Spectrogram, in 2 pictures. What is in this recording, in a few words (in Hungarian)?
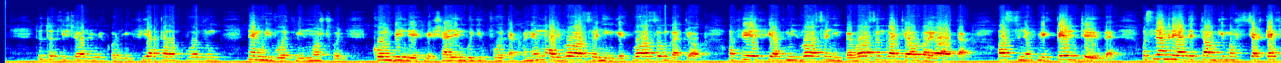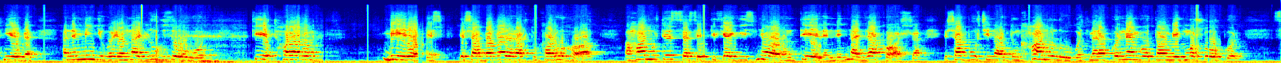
nyelvjárás gyűjtések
